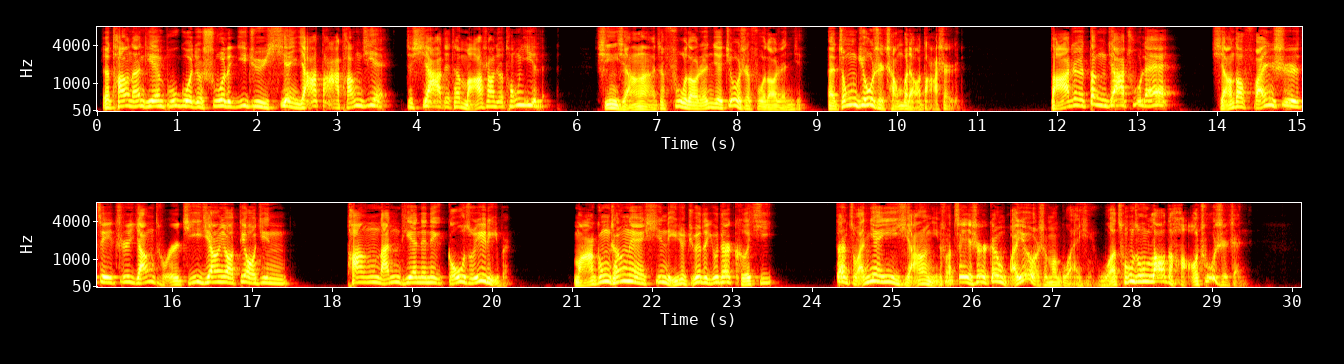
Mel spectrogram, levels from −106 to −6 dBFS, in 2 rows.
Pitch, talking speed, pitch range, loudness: 180 Hz, 235 characters per minute, 150-195 Hz, -21 LUFS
